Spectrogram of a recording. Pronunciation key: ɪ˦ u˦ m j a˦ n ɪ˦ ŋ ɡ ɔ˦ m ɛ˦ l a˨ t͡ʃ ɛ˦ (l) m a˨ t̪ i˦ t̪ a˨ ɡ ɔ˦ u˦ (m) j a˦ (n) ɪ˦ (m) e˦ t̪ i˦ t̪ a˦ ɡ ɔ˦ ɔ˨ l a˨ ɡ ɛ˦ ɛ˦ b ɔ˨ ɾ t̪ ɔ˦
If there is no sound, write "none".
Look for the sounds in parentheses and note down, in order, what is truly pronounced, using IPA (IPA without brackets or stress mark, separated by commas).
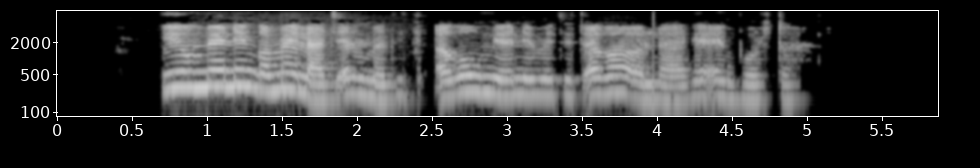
l, m, n, m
